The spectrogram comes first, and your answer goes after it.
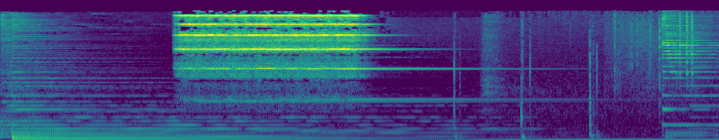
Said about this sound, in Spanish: El timbre de la puerta sorprendió a Luz Marina.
